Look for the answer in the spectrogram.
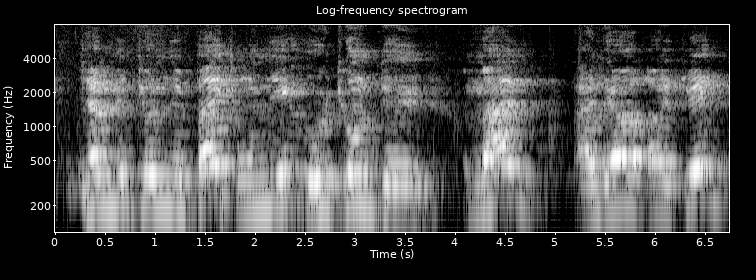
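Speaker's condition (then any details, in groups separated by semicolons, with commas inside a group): Cerebral palsy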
